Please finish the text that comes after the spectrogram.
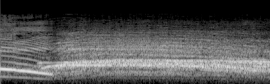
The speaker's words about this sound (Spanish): Yo creo que son las mujeres. Las mujeres son las que están gritando más duro.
